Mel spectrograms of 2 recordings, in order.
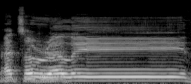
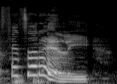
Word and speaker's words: Fitzarelli: Fitzarelli, that's me. You have to say it like Mario. It's a me, a Fitzarelli.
